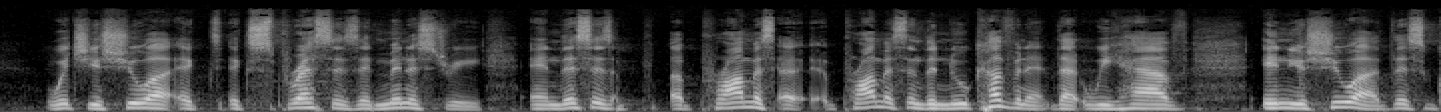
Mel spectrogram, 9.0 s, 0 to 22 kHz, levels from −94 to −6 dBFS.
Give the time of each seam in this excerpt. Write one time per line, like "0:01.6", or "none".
0:02.3
0:03.8
0:04.8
